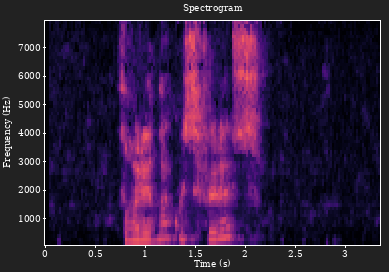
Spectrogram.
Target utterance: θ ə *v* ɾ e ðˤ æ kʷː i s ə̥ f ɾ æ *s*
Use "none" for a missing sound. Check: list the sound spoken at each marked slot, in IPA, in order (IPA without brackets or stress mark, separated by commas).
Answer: ʁ, s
